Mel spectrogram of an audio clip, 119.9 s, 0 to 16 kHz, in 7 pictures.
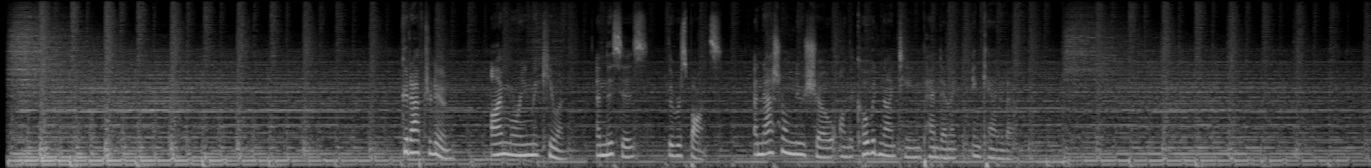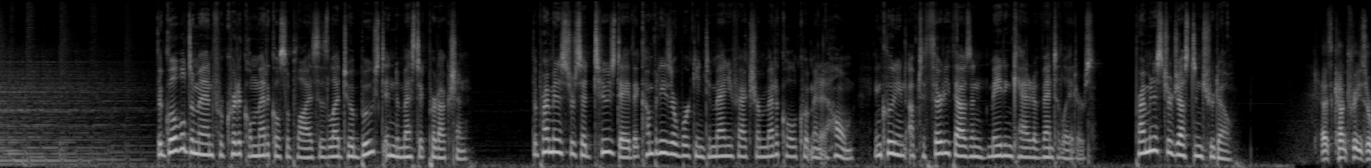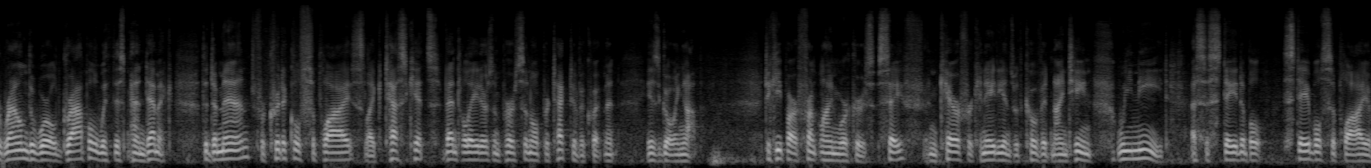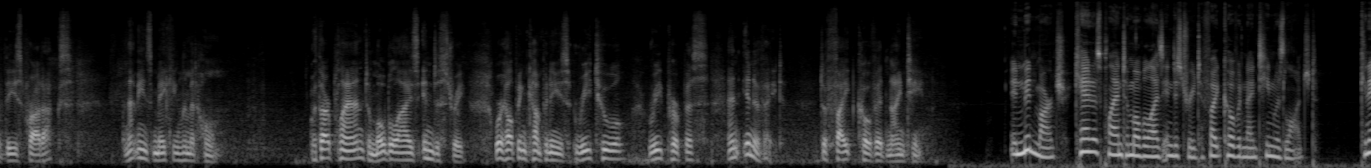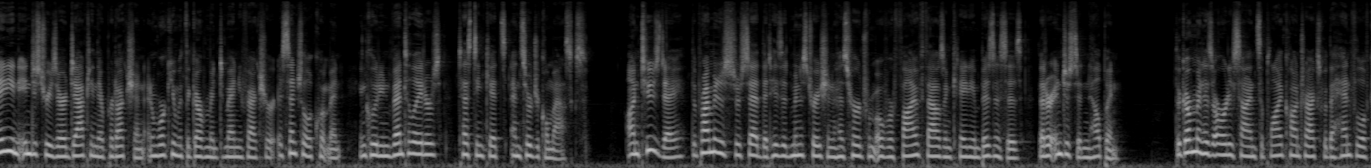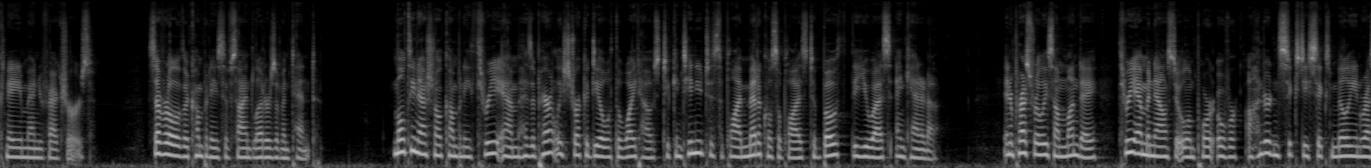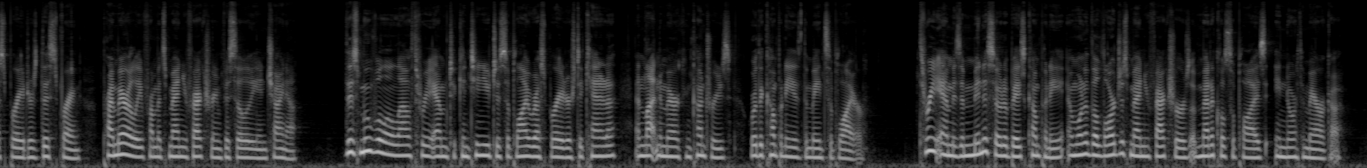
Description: National News Show on COVID-19
Credits: Audio clips: Canadian Public Affairs Channel.
Type: News Reports
192kbps Stereo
